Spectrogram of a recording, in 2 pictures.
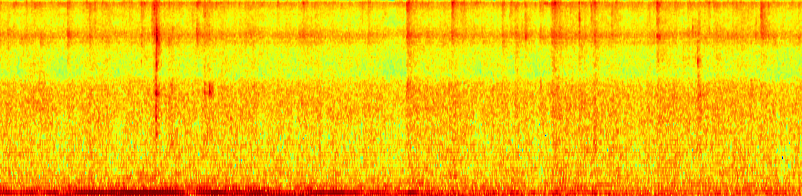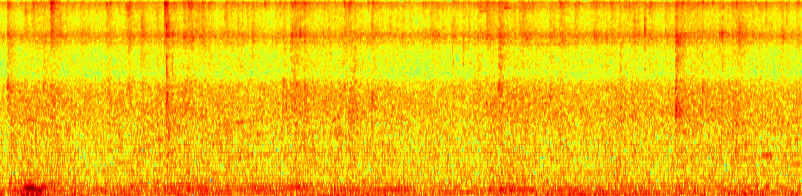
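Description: Close-up chewing of raw pete (stink beans) with scattered crunchy clicks, over a steady rushing background noise. A low hum sounds over the first three seconds, then fades.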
